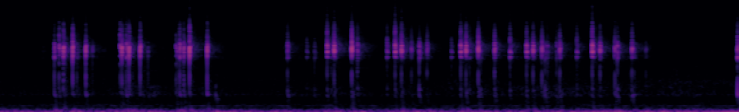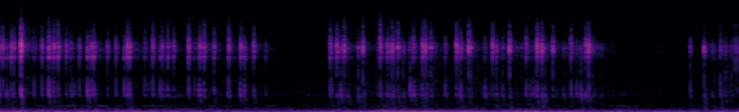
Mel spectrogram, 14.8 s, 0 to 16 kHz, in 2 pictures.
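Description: Long nails tap rapidly across the top and sides of a large, hollow, 3D-printed plastic moon lamp sphere lit orange. The bright, dry clicks come in quick bursts separated by short pauses, each tap dying away almost instantly over a faint, steady low hum.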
